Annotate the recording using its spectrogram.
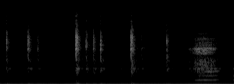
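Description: Faint, irregular clicking of computer keys, with a quick run of clicks a little before the middle.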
